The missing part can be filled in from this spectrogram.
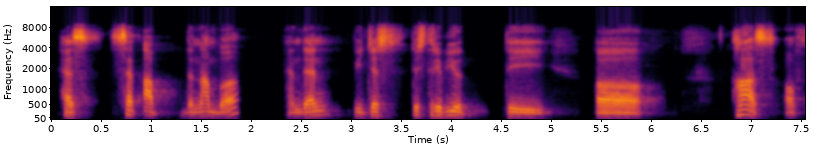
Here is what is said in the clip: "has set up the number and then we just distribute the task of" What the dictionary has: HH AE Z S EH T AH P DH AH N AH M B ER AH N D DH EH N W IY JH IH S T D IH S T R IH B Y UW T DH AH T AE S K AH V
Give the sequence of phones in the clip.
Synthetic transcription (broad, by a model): HH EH S EH T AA P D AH N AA M B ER AH N D EH N W IY JH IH S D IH S T R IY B Y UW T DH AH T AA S AH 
